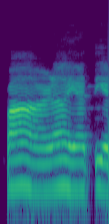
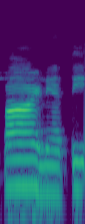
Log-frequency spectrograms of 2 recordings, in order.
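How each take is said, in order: First: A full vowel follows the n sound. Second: The n sound joins straight onto y. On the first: The speaker calls it wrong. "ण पूरा नहीं बोलना, पाणयति ऐसे नहीं" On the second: The speaker calls it right. "पाण्यति ऐसे।"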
